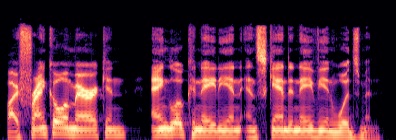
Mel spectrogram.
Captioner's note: serious tone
